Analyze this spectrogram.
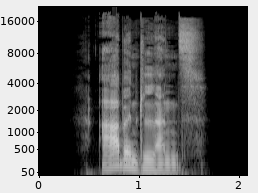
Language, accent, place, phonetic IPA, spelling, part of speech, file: German, Germany, Berlin, [ˈaːbn̩tˌlant͡s], Abendlands, noun, De-Abendlands.ogg
- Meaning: genitive singular of Abendland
